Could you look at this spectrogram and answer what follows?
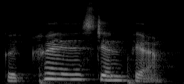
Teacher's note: We don't want that sh sound in the middle.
